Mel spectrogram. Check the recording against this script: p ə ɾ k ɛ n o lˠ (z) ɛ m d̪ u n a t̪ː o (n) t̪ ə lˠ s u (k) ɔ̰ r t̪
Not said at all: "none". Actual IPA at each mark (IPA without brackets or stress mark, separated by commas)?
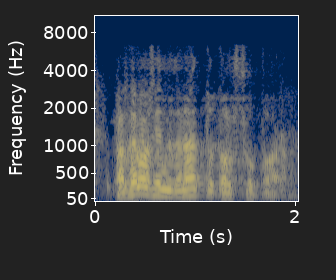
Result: z, none, p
